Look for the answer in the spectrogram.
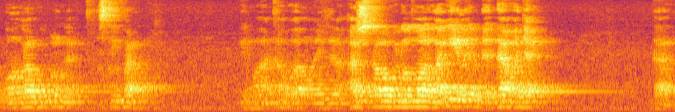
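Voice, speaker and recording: A man's voice: medium pitch, darkish tone, highs cut off, a little hiss or hum. A man preaching an informal sermon, mixing street slang with Arabic prayers. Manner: colloquial Jakarta slang mixed with Arabic prayers. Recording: echoey room, distant from mic.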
